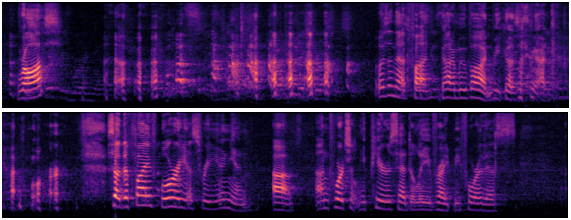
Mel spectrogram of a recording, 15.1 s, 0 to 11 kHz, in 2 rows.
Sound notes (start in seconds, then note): 1.4 laughter; 6.6 laughing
